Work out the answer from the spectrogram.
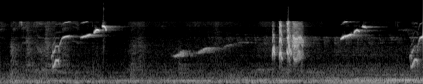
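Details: Oriental magpie-robin, black-breasted form, with scattered song notes: thin rising whistles, a drawn-out upslurred note, a short harsh buzzy burst near three seconds, then more high whistles, sparse and fairly quiet against soft background hum.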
